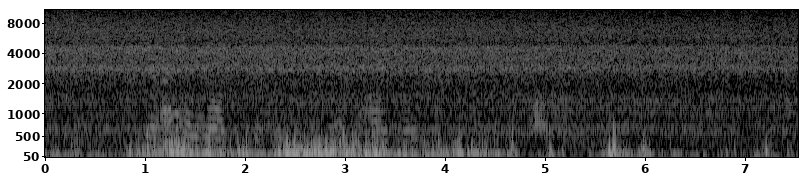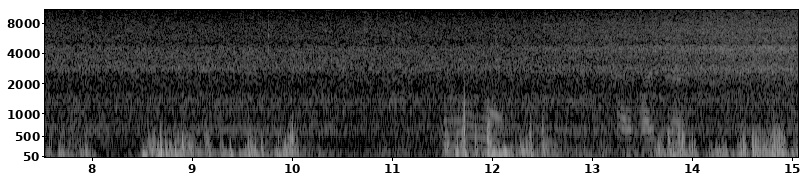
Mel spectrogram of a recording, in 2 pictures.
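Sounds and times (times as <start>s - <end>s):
wind gusting over microphone: 0.0s - 15.0s.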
